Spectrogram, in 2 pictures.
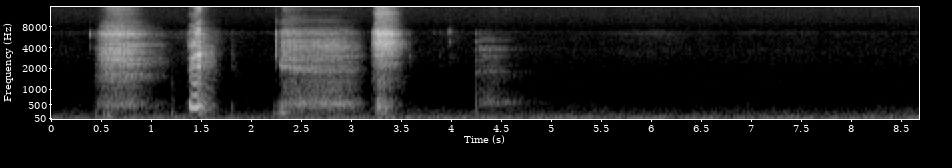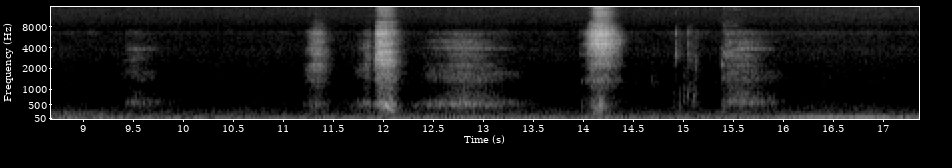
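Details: Female sneezing fit: a run of muffled, stifled sneezes with breaths in between, then a fuller sneeze; the fit is almost fully stifled until an explosive final sneeze and nose blow.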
